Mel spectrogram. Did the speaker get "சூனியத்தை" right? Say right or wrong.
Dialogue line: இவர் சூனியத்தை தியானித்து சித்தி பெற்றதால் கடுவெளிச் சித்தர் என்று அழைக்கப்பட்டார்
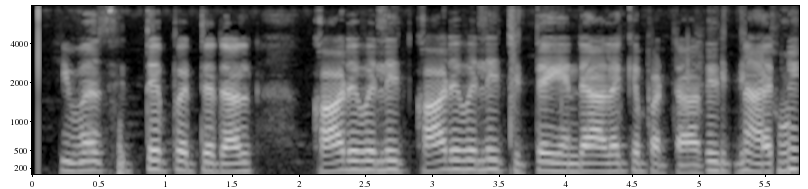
wrong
